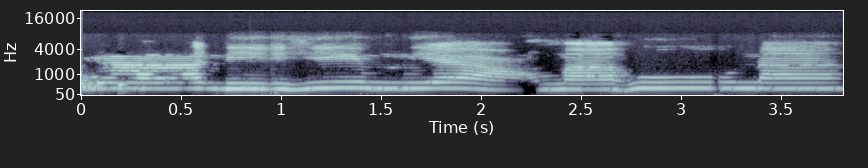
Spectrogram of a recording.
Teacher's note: sempurnakan lagi di huruf ghainnya itu roghwah, tapi ghainnya tebal.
